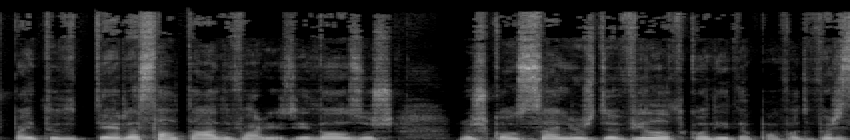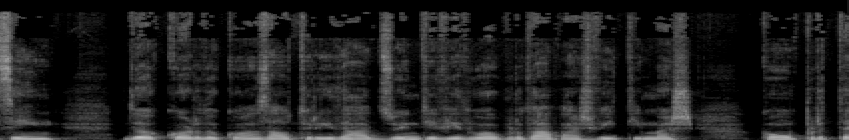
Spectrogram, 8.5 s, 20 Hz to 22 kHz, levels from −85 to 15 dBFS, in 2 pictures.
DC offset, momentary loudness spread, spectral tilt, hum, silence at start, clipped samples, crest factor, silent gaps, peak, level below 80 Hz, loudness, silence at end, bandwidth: under 0.1%; 7 LU; -5.5 dB/octave; none; 0.1 s; under 0.1%; 18 dB; none; -6 dBFS; -66 dBFS; -24 LUFS; 0 s; over 20 kHz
